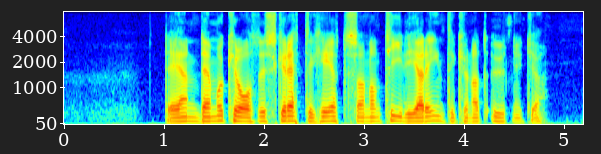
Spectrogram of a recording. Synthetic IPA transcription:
d̪̥ɛæɾɛnd̪ɛmʊkʰɾɑːt̪ɪskɾɛt̪ːɪɡɦeːt̪sɔmd̪ɔmt̪ʰiːd̪ɪɡaɾəɪnt̪əkʰɵnːat̪ʉ̟ːt̪nʏt̪ja

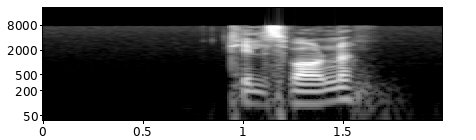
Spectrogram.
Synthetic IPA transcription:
t̪ʰɪlsʋɑːɳə

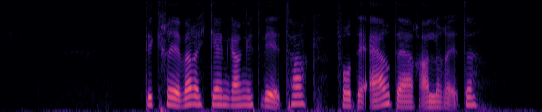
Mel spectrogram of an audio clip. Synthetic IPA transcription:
d̪̥eːkʰʁeːʋəʁɪkəæɪnɡɑŋɛt̪ʋeːt̪ʰɑːkfɔʁd̪ḛːʔæːʁd̪æːʁɑ̰ləʁḛːd̪̥ə

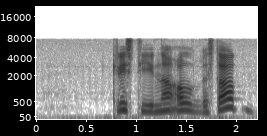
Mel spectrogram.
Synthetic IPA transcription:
kʰɾɪst̪ʰiːnɑʔɑlʋəst̪ɑːd̪̥

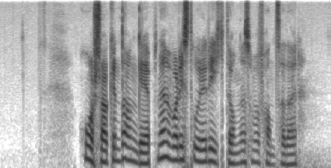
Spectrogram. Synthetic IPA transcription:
oːʂɑːkənt̪ʰɛɑŋɡɾeːpənəʋɑːɖiːst̪uːɾəɾiːkd̪ɔmənəsɔmbəfɑnt̪sæɪd̪æːɾ

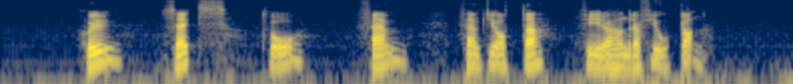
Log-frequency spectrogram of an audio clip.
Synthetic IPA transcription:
ɧʉ̟ː | sɛks | t̪ʰvoː | fɛm | fɛ̰mt̪ɪɔt̪ːa | fyːɾa̰ɦɵnd̪ɾafjuːʈɔ̰n

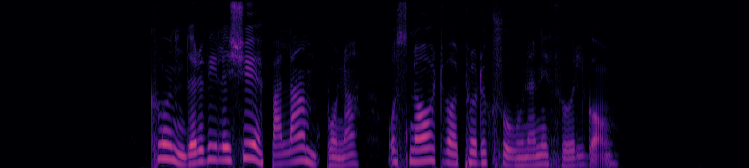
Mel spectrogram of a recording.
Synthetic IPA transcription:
kʰɵnd̪əɾvɪlːəɕøːpalampʊɳa | ʔɔsnɑːʈvaɾpʰɾʊd̪ɵkɧuːnənɪfɵlːɡɔ̰ŋː

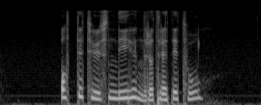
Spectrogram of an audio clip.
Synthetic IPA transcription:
ɔt̪ɪt̪ʰʉːsn̩niːhʉnd̪ɾəoːt̪ʰɾɛt̪ɪt̪ʰuː

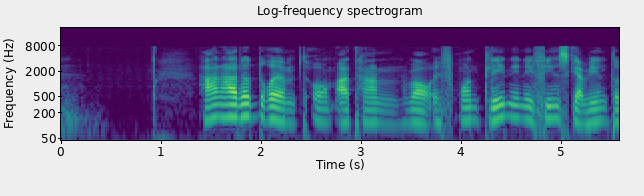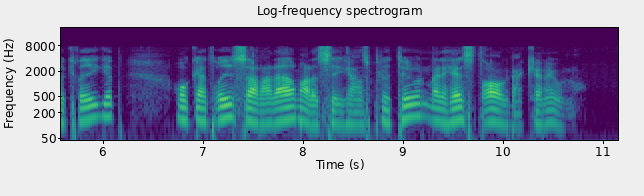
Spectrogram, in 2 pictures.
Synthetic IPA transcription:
hanhad̪ːəd̪ɾœmt̪ʰɔmʔat̪hanvaɾʔɪfɾɔnt̪ʰlɪnjənɪfɪnskavɪnt̪əɾkʰɾiːɡət̪ | ɔkat̪ɾʏ̟saɳanæɾmad̪əsɛjhanspʰlʊt̪ʰuːnmeːd̪ɦɛst̪̚d̪ɾɑːɡnakʰanuːnəɾ

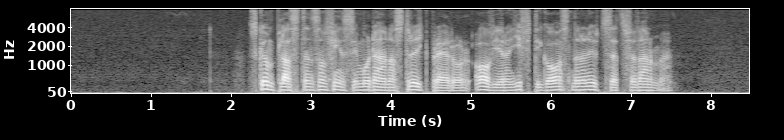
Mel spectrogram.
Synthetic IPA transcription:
skɵmpʰlast̪ənsɔmfɪnsɪmʊd̪æːɳast̪ɾyːkbɾɛːd̪ʊɾʔɑːvjeːɾɛnjɪft̪ɪɡɡɑːsnæɖɛnʉ̟ːt̪sɛt̪sfœɾvæɾmə̰

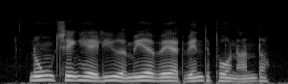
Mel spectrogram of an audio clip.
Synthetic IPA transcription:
no̝ːn̩t͡sʰe̝ŋ̰ɦæɐ̰ilḭːʊð̩ˠæɐme̝ːɐʋeɐæd̥ʋend̥əpʰɒ̽enɑ̈nd̥ʁɐ

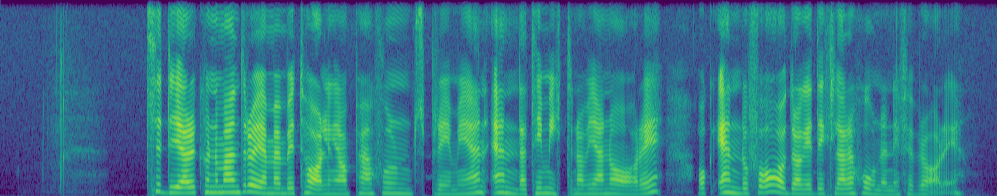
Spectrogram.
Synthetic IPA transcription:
t̪ʰiːd̪ɪɡaɾəkʰɵnd̪əmand̪ɾœjːamɛːbɛt̪ʰɑːlnɪŋənavpʰanɧuːnspʰɾeːmɪənɛnd̪at̪ʰɪlmɪt̪ːənavjanɵɑːɾɪ | ɔkʰɛnd̪oːfoːɑːvd̪ɾɑːɡɪt̪̚d̪ɛkʰlaɾaɧuːnənɪfɛbɾɑ̰ːɾɪ̰

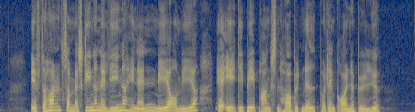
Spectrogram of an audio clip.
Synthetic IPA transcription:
efd̥ɐɦɒ̽n̰n̩sɒ̽mːæsɡ̥iːnɐnəliːnɐɦe̝nænn̩me̝ːɐʔɒ̽me̝ːɐæɐʔe̝ːd̥e̝ːb̥e̝̰ːb̥ʁɑ̈ŋsn̩ɦɒ̽b̥ð̩ˠmeð̞ˠpʰɒ̽d̥enɡ̥ʁɶnəb̥øljə

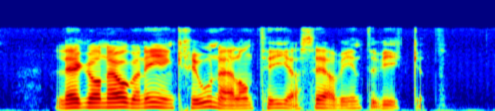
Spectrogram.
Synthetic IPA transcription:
lɛɡːəɳoːɡɔnɪɛnkʰɾuːnaɛlːəɾɛnt̪ʰiːa̰seːɾvɪɪnt̪ʰə̰vɪlkət̪

